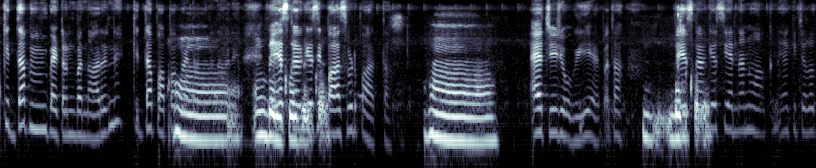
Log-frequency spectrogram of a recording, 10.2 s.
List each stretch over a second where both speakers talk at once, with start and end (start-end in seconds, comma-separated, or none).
2.2-4.1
